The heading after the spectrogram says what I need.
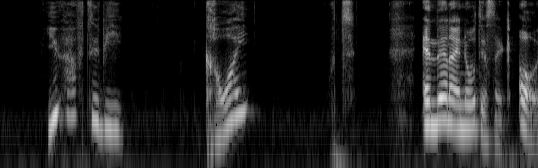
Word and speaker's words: kawaii: Kawaii!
